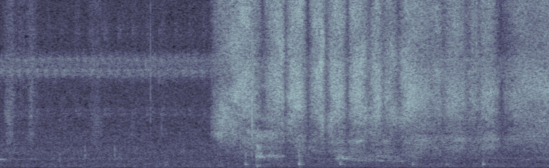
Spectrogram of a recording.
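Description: Writing being rubbed off a classroom board, a continuous dry scrubbing with rhythmic strokes that starts partway through and stays fairly loud to the end.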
